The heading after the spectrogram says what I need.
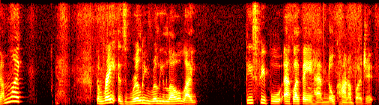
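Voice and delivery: ordinary delivery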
